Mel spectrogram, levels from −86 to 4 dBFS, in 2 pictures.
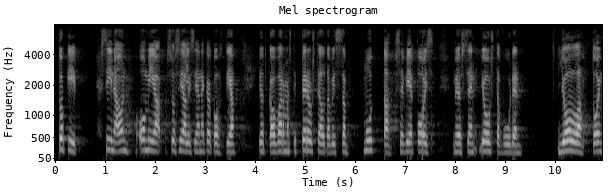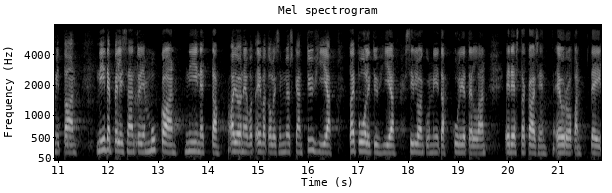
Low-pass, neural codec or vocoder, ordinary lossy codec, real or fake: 7.2 kHz; none; none; real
